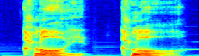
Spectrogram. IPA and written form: klɔɪ klɔː (cloy claw)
